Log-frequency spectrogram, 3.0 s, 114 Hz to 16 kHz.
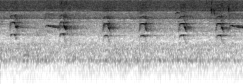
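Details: Adult Paradise jacamar (Galbula dea dea), sex undetermined, singing a series of thin, high, slightly falling whistled notes, about two per second, over forest insect hiss; near Comte (Oyak) river, French Guiana, 8 November 2023, 11:00.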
